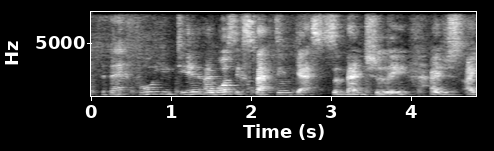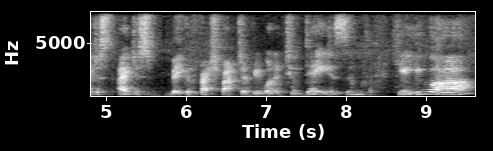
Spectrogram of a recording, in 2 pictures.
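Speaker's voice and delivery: put-on high, kindly old mother's voice; a hint of a chatty elderly mother; old woman. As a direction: fuss over the guests like a doting granny. Old woman offers tray bake.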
